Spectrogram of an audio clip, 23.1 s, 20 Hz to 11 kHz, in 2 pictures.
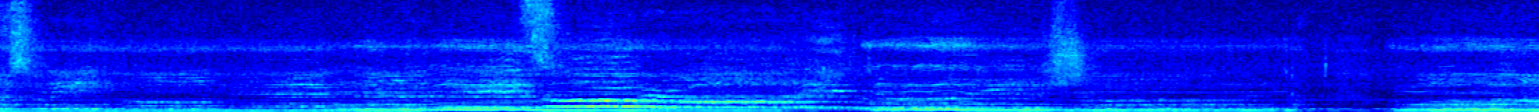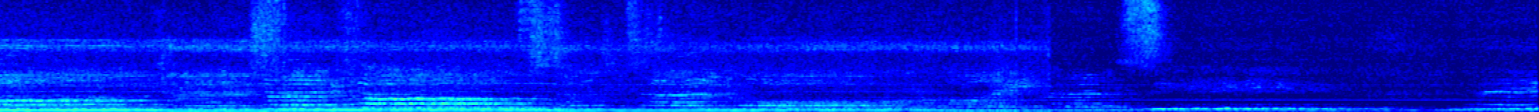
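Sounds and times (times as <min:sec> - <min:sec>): choir singing long notes: 0:00.0 - 0:23.0.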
